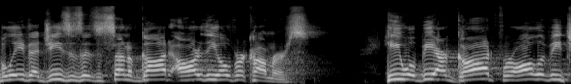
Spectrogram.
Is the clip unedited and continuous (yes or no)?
yes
